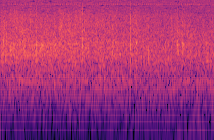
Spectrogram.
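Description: Boxing crowd applauding at the end of a round: a steady wash of clapping and crowd noise.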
